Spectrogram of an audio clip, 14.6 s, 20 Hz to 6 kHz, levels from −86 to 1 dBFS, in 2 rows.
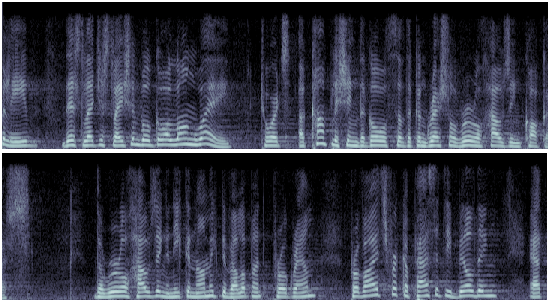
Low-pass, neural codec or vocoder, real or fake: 5.4 kHz; none; real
